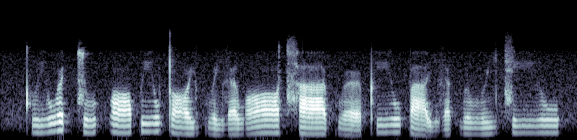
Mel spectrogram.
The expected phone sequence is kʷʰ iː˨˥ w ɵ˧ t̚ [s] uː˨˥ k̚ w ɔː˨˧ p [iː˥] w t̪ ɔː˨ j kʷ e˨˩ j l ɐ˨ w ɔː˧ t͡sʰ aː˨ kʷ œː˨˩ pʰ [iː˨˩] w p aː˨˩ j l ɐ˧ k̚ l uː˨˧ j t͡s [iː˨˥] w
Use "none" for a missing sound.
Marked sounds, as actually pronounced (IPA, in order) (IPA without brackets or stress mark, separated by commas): t͡s, iː˥, iː˥, iː˥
